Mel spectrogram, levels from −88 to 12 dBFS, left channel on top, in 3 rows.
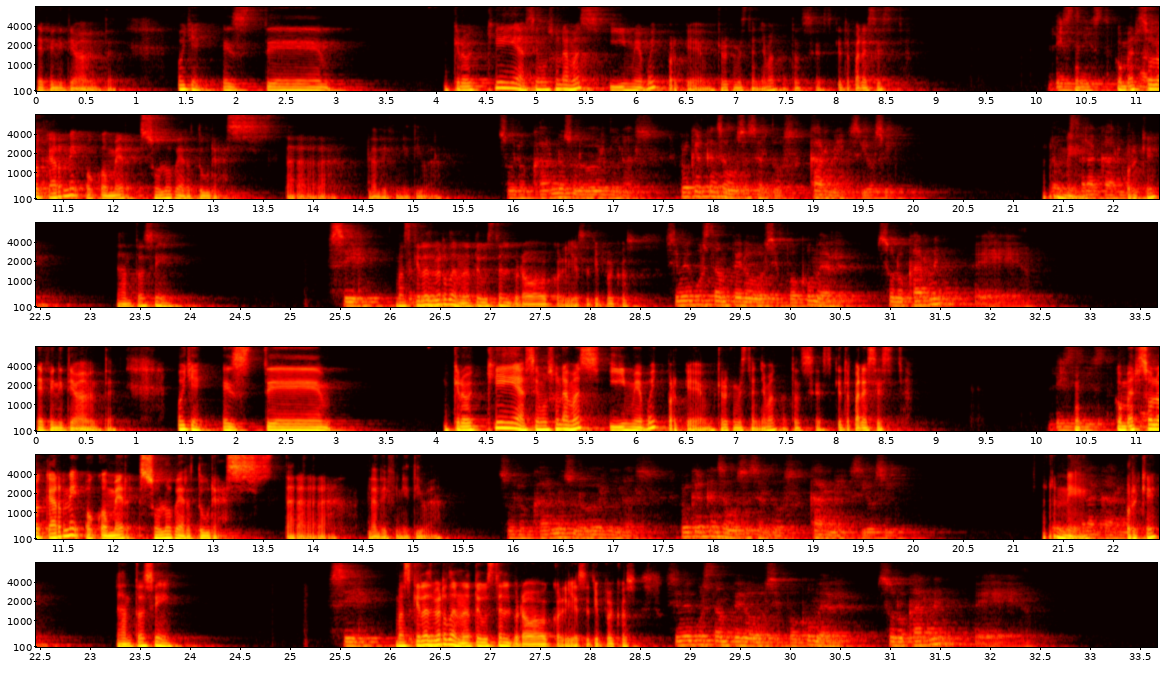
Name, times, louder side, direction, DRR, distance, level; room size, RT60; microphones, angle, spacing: voice 1, 0.0-3.0 4.1-8.5 10.8-14.3 14.5-15.3 21.4-21.8 22.1-22.4 23.3-23.9 26.1-28.4, right 6 dB, 65° right, 17 dB, 0.3 m, -21 dB
voice 2, 10.2-10.6 11.0-11.4 15.9-17.4 17.7-19.8 21.4-22.2 25.4-25.8 26.1-26.5 28.8-30.5 30.9-32.4, equal, 30° left, 1 dB, 1.7 m, -32 dB
19.5 x 15.0 x 2.5 m, 1.1 s
head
